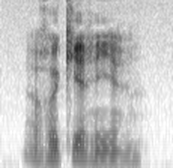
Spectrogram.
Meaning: 1. to call for, to require 2. to request, to summon 3. to demand 4. to need
- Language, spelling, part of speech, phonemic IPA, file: French, requérir, verb, /ʁə.ke.ʁiʁ/, Fr-requérir.ogg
